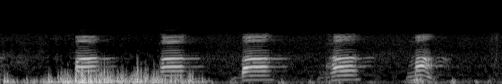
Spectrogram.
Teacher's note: हमारे ओंठ क्या कर रहे हैं, विशेष प्रकार से एक दूसरे को स्पर्श कर रहे हैं। हमारी जुबान कहीं भी विशेष तौर पे स्पर्श नहीं कर रही मुंह के किसी भी भाग को, जबकि हमारे ओष्ठ जो हैं वो एक दूसरे को स्पर्श कर रहे हैं। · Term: पा वर्ग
